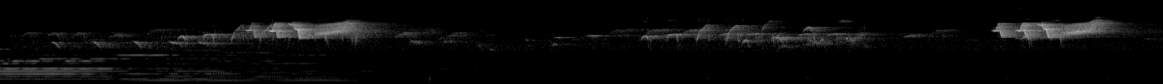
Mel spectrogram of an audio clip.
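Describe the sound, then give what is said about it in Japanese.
An Eastern crowned warbler sings three bright, buzzy phrases in mixed woodland beyond a villa area toward the Nikko mountains, Nikko, Tochigi Prefecture, Japan, each rising to a loud burst at the end, with quiet pauses between them and no one talking. “聞こえてきたのは仙台虫食いのさえずりです。”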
